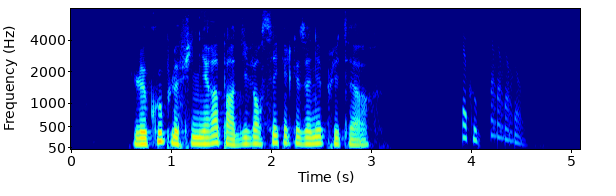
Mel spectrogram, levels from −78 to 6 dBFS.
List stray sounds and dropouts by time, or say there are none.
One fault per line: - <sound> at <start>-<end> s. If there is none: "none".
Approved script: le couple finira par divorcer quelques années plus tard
- chirp at 3.9-4.6 s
